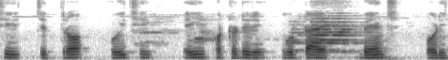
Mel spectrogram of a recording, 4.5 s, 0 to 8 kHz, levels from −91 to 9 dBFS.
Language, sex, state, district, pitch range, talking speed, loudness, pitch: Odia, male, Odisha, Malkangiri, 140-150 Hz, 135 wpm, -20 LUFS, 145 Hz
